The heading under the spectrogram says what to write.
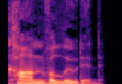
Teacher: convoluted also has four syllables and the stress is on the first syllable convoluted that second syllable again has that schah sound that reduced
